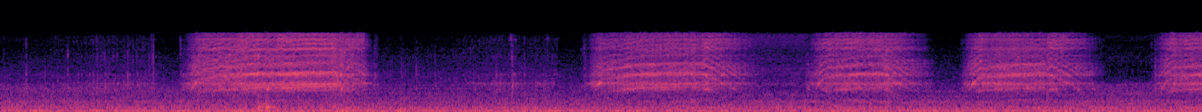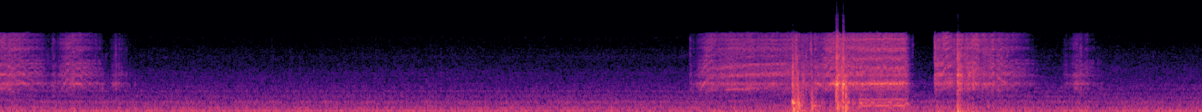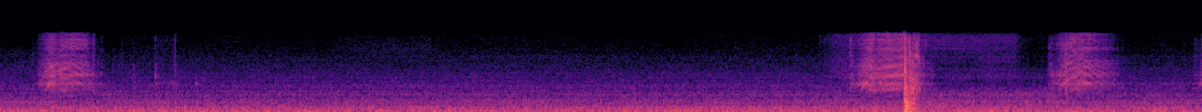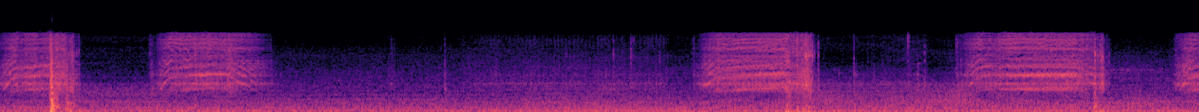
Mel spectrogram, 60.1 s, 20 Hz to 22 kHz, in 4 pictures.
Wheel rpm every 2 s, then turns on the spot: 10, 140, 70, 50, 120, 80, 70, 60, 10, 0, 0, 20, 200, 170, 10, 40, 10, 0, 0, 0, 50, 20, 60, 90, 20, 10, 30, 70, 80, 70.
4-6 30-32 58-60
